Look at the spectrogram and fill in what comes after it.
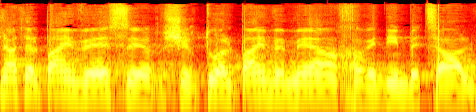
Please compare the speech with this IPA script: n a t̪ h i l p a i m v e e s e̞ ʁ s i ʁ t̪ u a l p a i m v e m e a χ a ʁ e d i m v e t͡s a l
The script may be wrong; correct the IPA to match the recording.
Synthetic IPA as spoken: n a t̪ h a l p a i m v e e s e̞ ʁ ʃ i ʁ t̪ u a l p a i m v e m e a χ a ʁ e d i m b e t͡s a l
